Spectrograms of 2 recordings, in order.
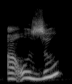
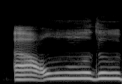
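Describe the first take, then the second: First: The middle consonant is a plain z sound. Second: The middle consonant is a voiced th sound. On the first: The speaker calls it wrong. "atau a'uzu" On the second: The speaker calls it right. "ujung lidahnya menempel dua gigi sari atas sedikit ya"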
